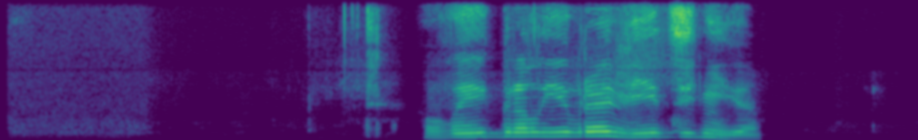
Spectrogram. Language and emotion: Russian, positive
